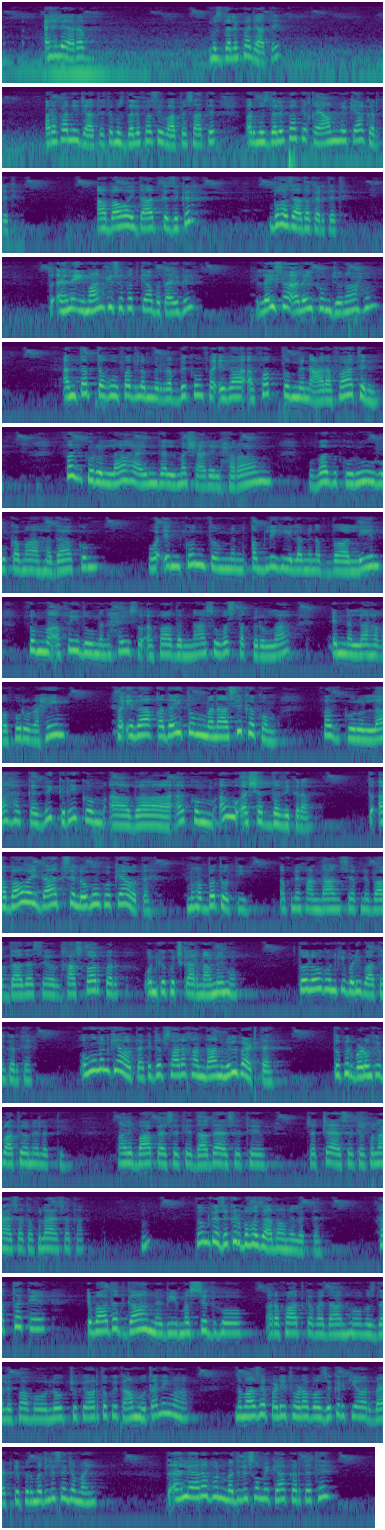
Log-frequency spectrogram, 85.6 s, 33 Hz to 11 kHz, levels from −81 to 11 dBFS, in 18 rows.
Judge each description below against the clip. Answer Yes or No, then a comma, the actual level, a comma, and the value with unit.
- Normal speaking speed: Yes, average, 135 wpm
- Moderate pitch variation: Yes, average, 4.3 semitones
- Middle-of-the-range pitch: No, high, 205 Hz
